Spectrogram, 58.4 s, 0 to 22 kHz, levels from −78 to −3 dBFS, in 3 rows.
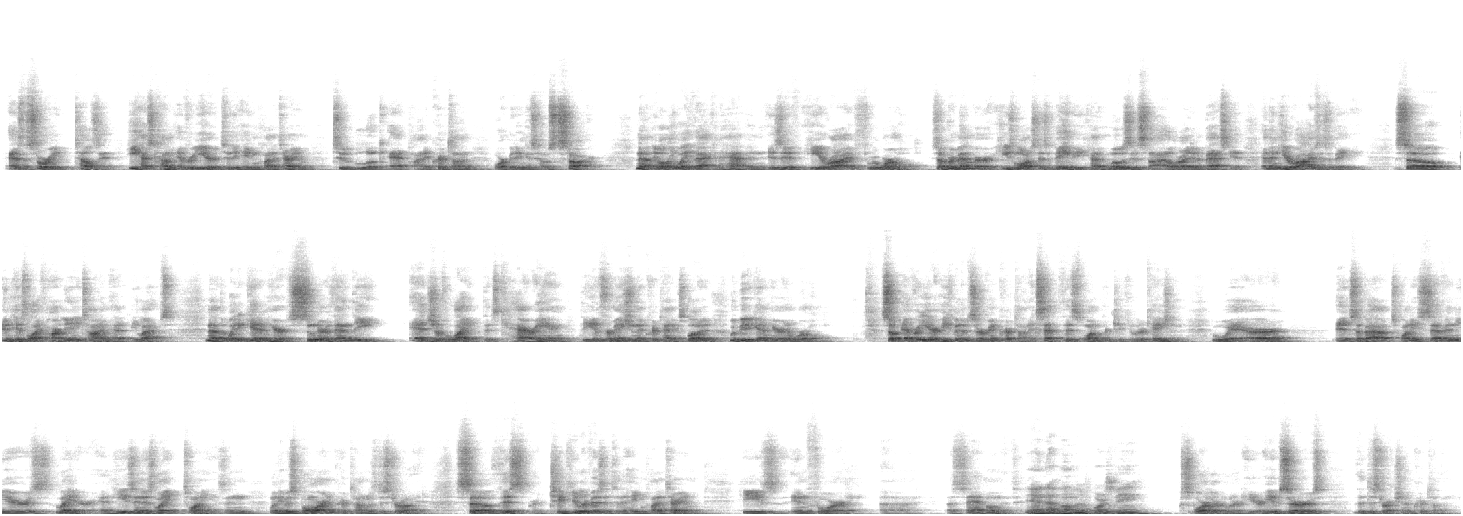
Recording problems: off-mic speech; far
room echo; noticeable; dies away in 0.5 s

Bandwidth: 14.5 kHz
